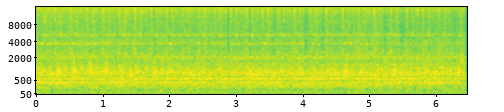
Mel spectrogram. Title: Scania R420 Truck Engine Engine Knock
